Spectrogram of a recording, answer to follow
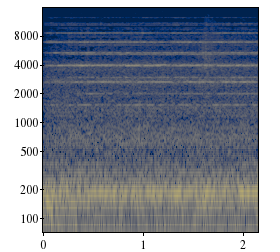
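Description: A steady whine of several fixed high tones over a low hum, starting abruptly.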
